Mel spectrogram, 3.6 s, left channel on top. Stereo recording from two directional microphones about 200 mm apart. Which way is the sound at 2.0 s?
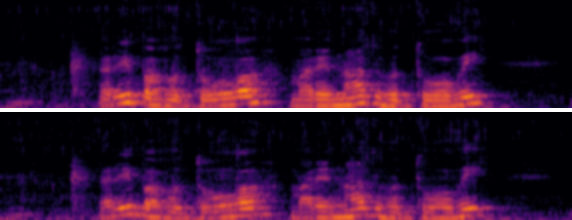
40° left (ahead or behind).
